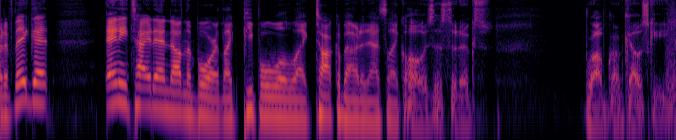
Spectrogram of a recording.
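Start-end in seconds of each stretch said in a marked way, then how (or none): 4.0-6.7 near-whispered, breathy, hushed sports analyst voice. Imitating how people talk about a new tight end: generic football analyst voice. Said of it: "the generic, like, football analyst voice".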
